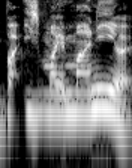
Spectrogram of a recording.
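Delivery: put-on put-out, aggrieved older man grumbling voice. Imitating people who complain about withdrawal caps, sounding like an uncle. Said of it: "You really sound like an uncle".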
